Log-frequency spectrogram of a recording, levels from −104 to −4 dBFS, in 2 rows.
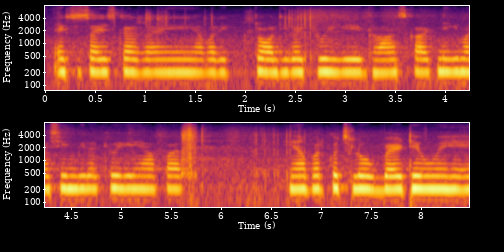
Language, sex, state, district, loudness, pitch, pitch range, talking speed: Hindi, female, Bihar, Jahanabad, -16 LUFS, 210 Hz, 205-215 Hz, 190 wpm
